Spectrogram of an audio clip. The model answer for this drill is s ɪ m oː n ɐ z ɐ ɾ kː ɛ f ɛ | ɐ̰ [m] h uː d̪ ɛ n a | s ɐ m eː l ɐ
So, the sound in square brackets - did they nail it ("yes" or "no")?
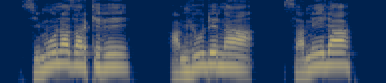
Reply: yes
